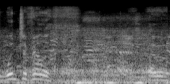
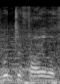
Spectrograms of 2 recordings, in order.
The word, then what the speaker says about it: Winterfylleth: at bloodstock again and we're here with uh winterfell am i pronouncing that correctly you're absolutely correct excellent i confess for years i've been pronounced it's winterfell yeah that's the incorrect way so you just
